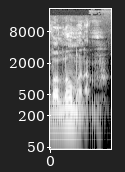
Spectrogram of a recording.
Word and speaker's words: aluminum: My research area was the organometallic chemistry of aluminum. – Sometimes called aluminium. – Aluminium, yes. Yep. Aluminium across the water. On this side, aluminum. Yeah, it's one of those elements that still is not spelled the same depending on where you are.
